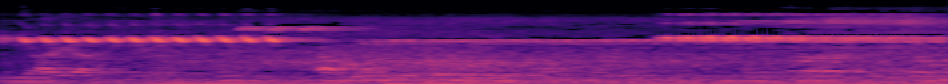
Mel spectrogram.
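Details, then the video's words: Greenfinch giving a quick pulsed trill of about a dozen beats, then a thin sustained buzzy tone. Another rapid trill starts near the end. Low background rumble. "Greenfinch Song"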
